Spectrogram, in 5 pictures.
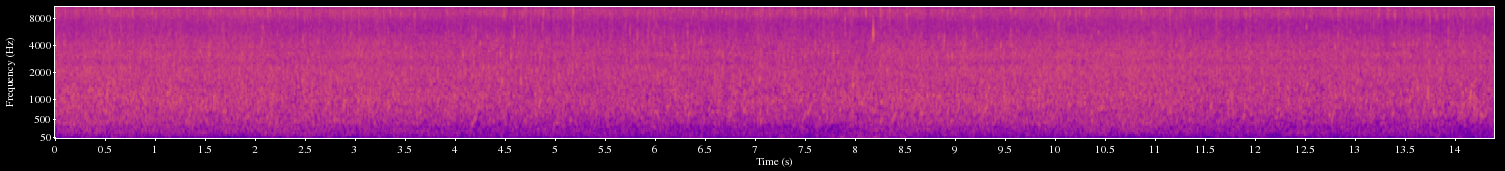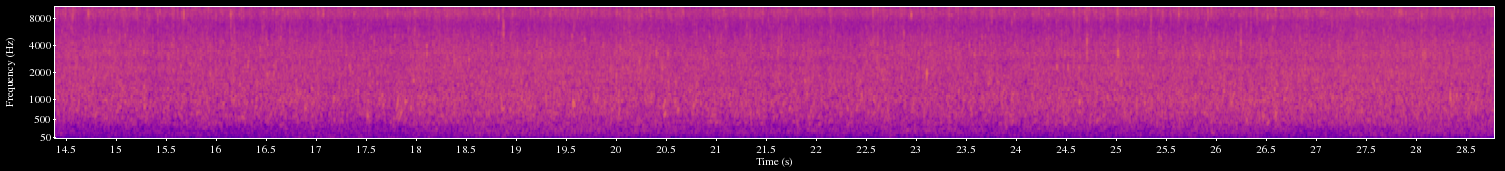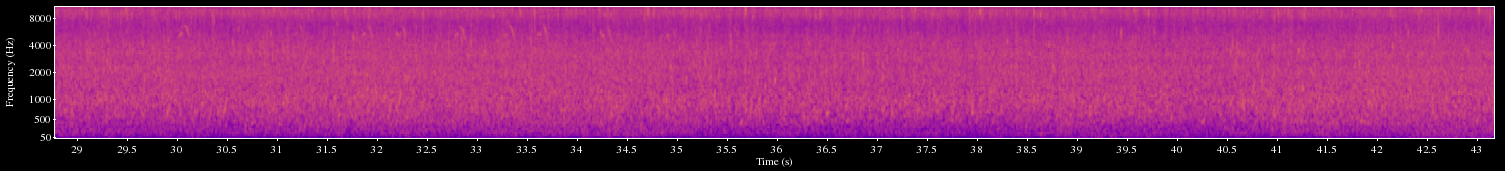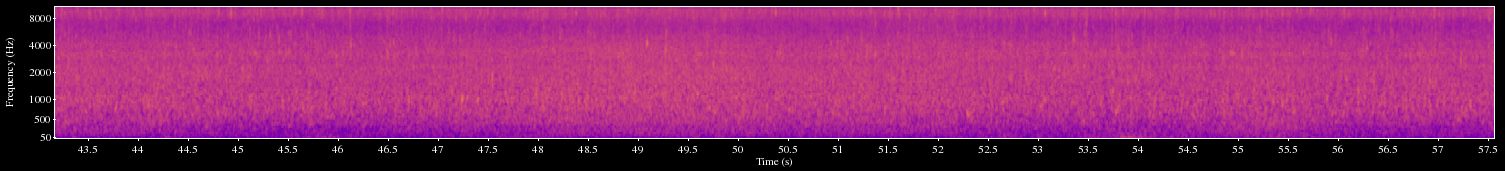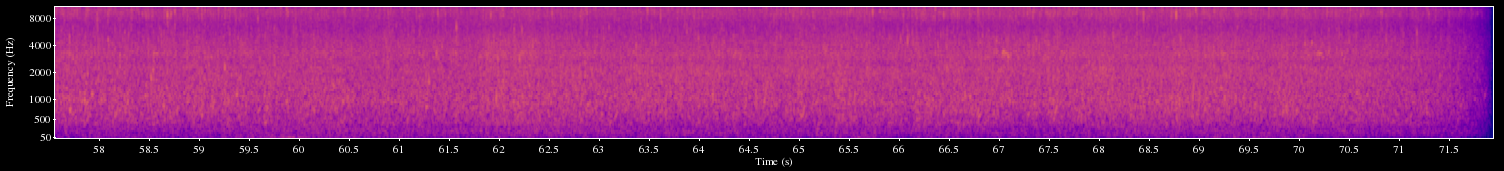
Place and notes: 六塊厝, Tamsui Dist., New Taipei City - the waves and stream sound
Sound of the waves, stream sound
Zoom H2n MS+XY
New Taipei City, Tamsui District, April 2016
